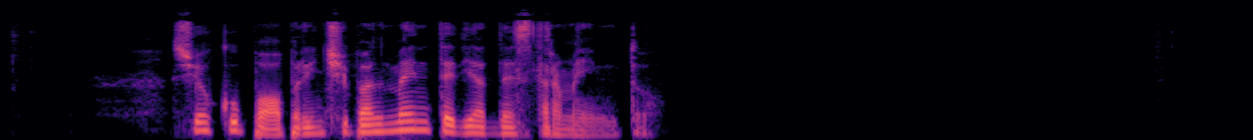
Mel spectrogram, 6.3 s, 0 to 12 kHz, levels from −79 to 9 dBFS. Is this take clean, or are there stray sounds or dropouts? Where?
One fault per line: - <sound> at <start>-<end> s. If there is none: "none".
none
